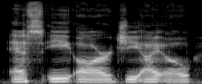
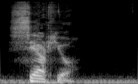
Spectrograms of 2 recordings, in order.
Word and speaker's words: Sergio: and of course if you write that out s e r g IO most of us pasty skinned white people would pronounce that Sergio right and one day at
